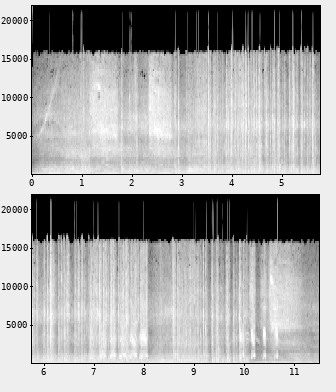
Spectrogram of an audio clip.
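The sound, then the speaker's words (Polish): A car engine revs hard through its exhaust, its pitch climbing and dropping in several loud, repeated bursts that fill the whole stretch without a break. “mistrzu, pokaż jak wydech działa.”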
